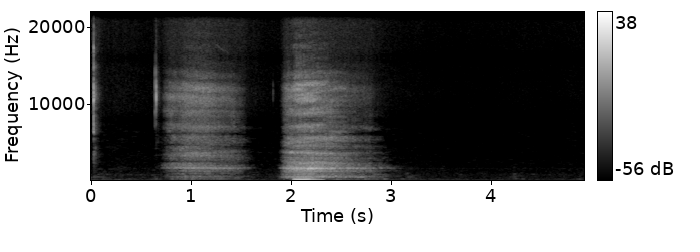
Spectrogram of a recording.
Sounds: Sigh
